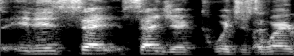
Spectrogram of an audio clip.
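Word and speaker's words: Šejić: It is pronounced Sijic. I forget who corrected me. No, it's Stepan Sejic.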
